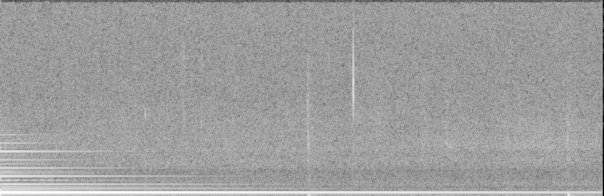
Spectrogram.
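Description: An acoustic guitar chord rings out and slowly fades away.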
